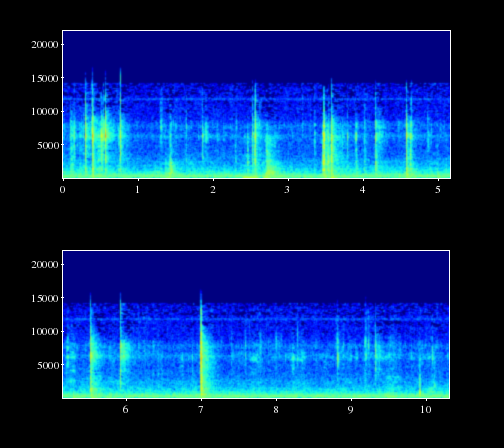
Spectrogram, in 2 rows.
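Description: Light, irregular clicks and ticks from a small screwdriver and screws against a Dell Inspiron 1501 laptop's keyboard and frame, with pauses between, as the new keyboard is screwed down.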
